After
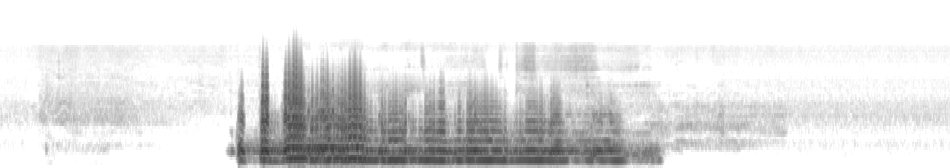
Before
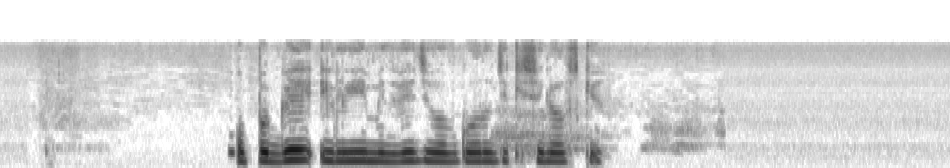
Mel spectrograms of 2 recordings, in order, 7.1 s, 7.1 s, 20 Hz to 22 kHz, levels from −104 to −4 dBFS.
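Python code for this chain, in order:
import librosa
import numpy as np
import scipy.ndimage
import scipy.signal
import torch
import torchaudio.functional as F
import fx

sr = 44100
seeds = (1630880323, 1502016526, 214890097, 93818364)

y = fx.low_shelf(x, sr, hz=380.0, db=4.0)
y = fx.auto_wah(y, sr, base_hz=490.0, top_hz=1500.0, q=2.2, full_db=-27.5, direction='down')
y = fx.pitch_keep_formants(y, sr, semitones=2.0)
y = fx.rev_gated(y, sr, seeds[0], gate_ms=480, shape='rising', drr_db=1.5)
y = fx.transformer_sat(y, sr, knee_hz=1800.0)
y = y * librosa.db_to_amplitude(-5.0)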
